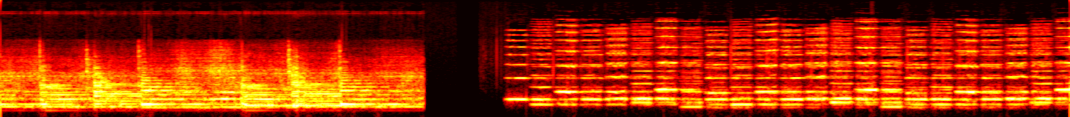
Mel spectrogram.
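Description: Two melody loops played one after another. The first has regular sharp note attacks and cuts off suddenly about four seconds in. After a short silence, a second loop starts with held keyboard-like notes in a quick pulsing rhythm.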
